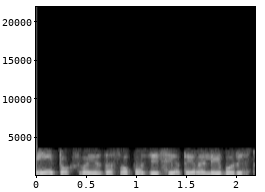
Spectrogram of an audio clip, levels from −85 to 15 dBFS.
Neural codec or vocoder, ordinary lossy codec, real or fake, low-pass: none; MP3, 32 kbps; real; 3.6 kHz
